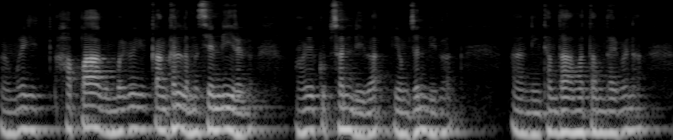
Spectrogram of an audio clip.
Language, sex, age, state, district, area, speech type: Manipuri, male, 30-45, Manipur, Thoubal, rural, spontaneous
